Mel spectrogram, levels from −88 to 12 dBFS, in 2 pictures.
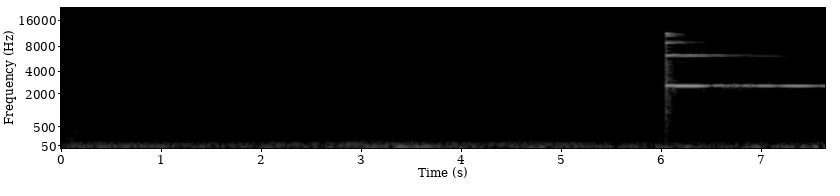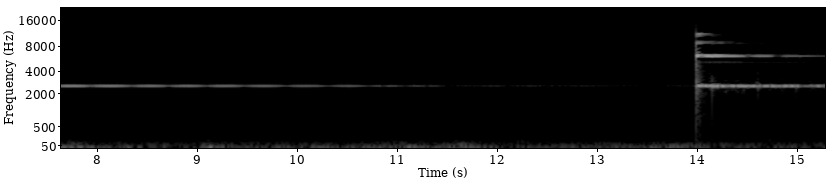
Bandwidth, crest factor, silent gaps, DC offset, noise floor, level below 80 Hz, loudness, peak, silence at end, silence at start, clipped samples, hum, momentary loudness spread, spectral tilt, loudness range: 13 kHz; 30 dB; none; under 0.1%; -77 dBFS; -76 dBFS; -31 LUFS; -12 dBFS; 0 s; 6.05 s; under 0.1%; none; 26 LU; 5.5 dB/octave; 22 LU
